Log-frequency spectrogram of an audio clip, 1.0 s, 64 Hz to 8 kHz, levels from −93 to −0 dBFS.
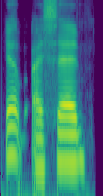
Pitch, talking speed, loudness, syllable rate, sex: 155 Hz, 175 wpm, -16 LUFS, 4.1 syllables/s, male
